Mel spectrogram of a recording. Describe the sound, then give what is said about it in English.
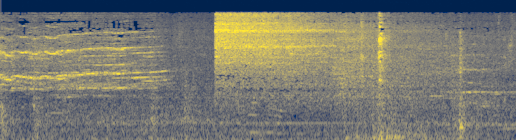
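A subway train rumbles steadily at a platform as its doors are about to close, with high metallic squeals ringing above the low roar and a couple of sharp clanks near the end, fairly loud. “My father is lingering for a bit too long on the subway platform. The doors of the train are about to close when I grab him by the lapels and pull him on board.”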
